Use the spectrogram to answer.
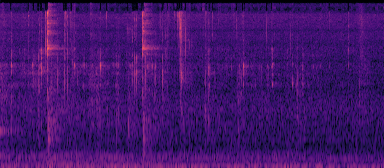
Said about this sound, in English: Let me quickly take a bite of this mac and cheese because I'm hungry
